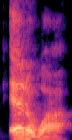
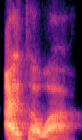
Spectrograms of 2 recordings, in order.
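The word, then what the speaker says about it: Etowah: Nation it means Nation that's why the etawa Mounds are named etawa it's itawa it means Nation it was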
